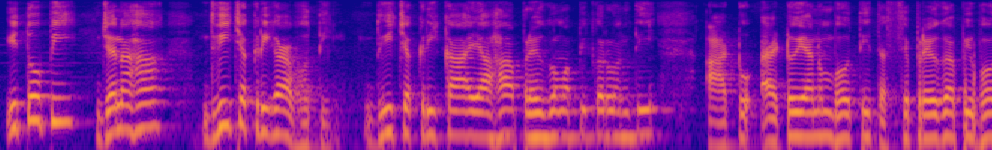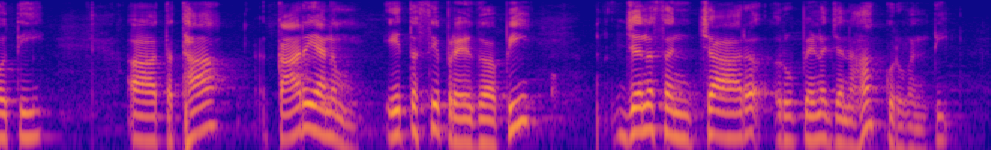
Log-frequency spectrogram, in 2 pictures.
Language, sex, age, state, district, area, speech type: Sanskrit, male, 30-45, Maharashtra, Nagpur, urban, spontaneous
